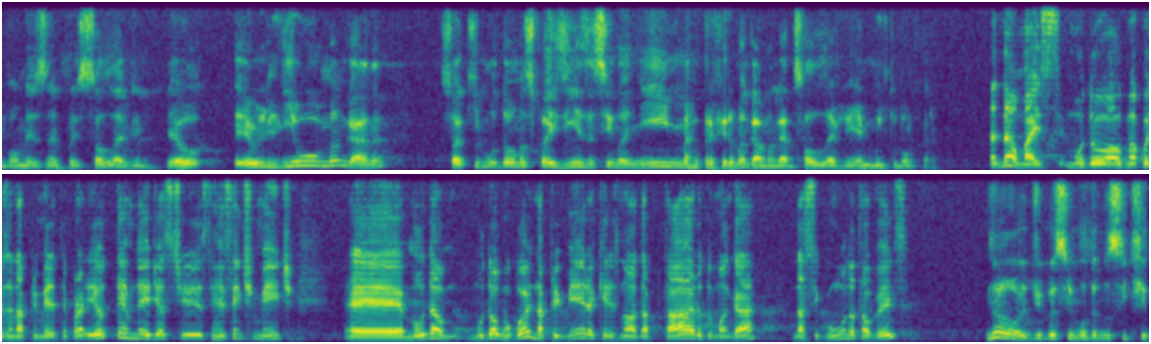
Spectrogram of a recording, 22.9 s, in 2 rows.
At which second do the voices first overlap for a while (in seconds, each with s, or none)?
none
